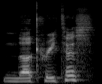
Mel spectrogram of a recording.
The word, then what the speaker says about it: Nakritis: Did you not use Necritus. Control F? That's what I do for most of mine. It is actually No. it's Nakritis. It's pronounced like Nakritis.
